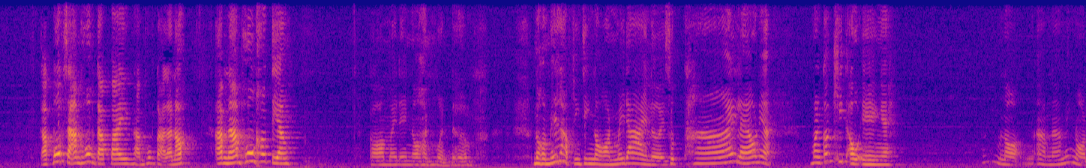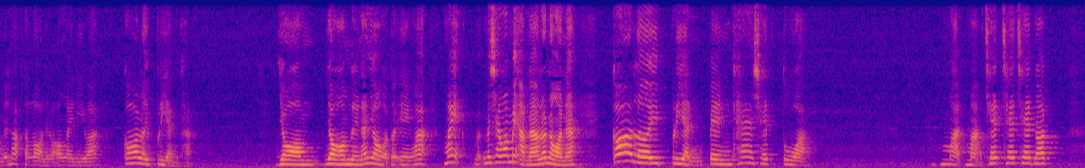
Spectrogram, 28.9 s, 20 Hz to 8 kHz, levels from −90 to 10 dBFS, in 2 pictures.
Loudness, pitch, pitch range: -22 LUFS, 215 Hz, 180-255 Hz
